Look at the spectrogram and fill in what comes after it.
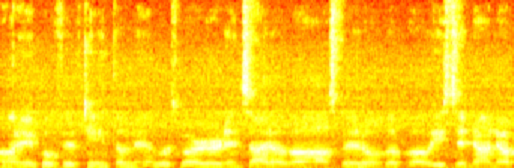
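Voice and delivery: slow, dead flat monotone reading. Describing a video narrator's style, speaker does a Chills monotone impression. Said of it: "he reads like the most monotone way possible".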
